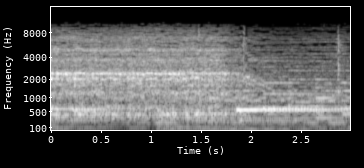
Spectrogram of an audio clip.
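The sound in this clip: An electric dough mixer works its hook through dough that has gathered into a sticky ball around it, giving a steady, even motor whir with a constant humming drone.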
